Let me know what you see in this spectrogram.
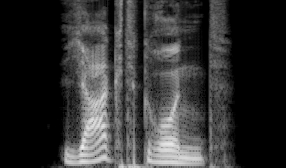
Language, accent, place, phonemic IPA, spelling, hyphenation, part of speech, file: German, Germany, Berlin, /ˈjaːktˌɡʁʊnt/, Jagdgrund, Jagd‧grund, noun, De-Jagdgrund.ogg
- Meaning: hunting ground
